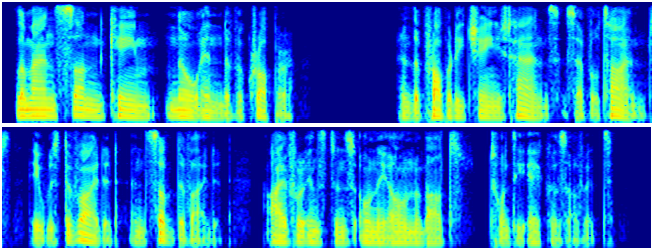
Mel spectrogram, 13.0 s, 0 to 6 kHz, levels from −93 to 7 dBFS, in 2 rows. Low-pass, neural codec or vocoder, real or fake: 5.4 kHz; none; real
